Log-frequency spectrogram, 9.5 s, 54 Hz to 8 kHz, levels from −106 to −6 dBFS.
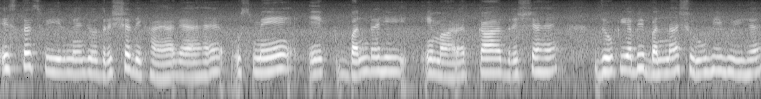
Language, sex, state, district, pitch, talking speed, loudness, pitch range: Hindi, female, Bihar, Jahanabad, 210 Hz, 150 wpm, -17 LUFS, 195-225 Hz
